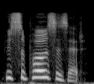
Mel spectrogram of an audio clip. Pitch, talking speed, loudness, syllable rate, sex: 255 Hz, 190 wpm, -17 LUFS, 6.3 syllables/s, female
